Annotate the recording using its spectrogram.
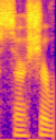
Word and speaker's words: Saoirse: That's like me saying say Ronan instead of Saoirse Ronan for like half my life. – What? – Saoirse Ronan. – I used to call her Saoirse. – Saoirse? – Yeah.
